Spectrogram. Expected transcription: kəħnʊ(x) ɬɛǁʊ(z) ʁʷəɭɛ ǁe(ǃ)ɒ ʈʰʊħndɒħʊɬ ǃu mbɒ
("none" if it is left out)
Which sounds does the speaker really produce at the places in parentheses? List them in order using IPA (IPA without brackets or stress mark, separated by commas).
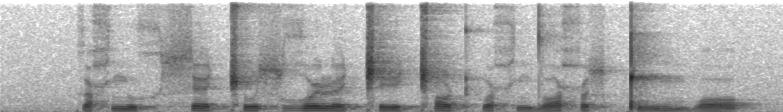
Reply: x, ɬ, ǁ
